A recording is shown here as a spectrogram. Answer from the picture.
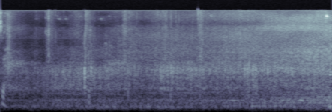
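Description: A car approaching along a rural road, its engine and tyre noise growing steadily louder.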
